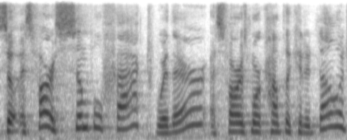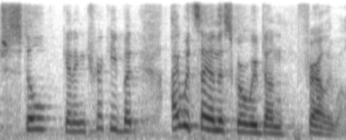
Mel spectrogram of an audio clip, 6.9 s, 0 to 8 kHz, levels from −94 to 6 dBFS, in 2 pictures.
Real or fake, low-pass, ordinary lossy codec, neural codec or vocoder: real; 7.2 kHz; Opus, 64 kbps; none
